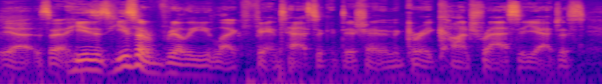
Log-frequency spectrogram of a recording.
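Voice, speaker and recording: Low, bright-voiced man chatting casually. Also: expressive, normal speed. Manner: rambling, peppered with "like". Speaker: podcast co-host. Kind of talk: casual film discussion.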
